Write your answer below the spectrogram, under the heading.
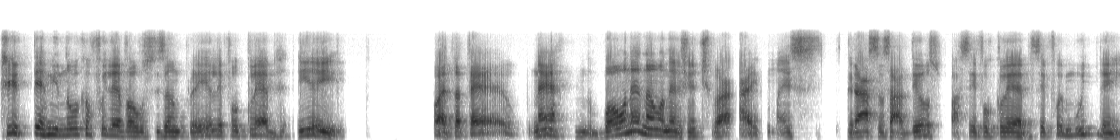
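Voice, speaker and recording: A man with a medium pitch and vocal fry talks at a fairly slow pace with lively intonation. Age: 60s. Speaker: cancer survivor. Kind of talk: testimony.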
